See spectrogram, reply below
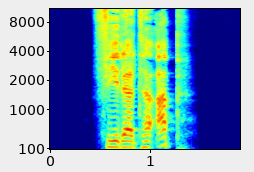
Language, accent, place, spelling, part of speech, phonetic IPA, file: German, Germany, Berlin, federte ab, verb, [ˌfeːdɐtə ˈap], De-federte ab.ogg
- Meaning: inflection of abfedern: 1. first/third-person singular preterite 2. first/third-person singular subjunctive II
